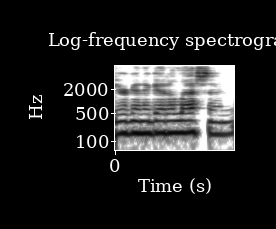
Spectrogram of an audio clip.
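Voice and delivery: normal talking voice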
